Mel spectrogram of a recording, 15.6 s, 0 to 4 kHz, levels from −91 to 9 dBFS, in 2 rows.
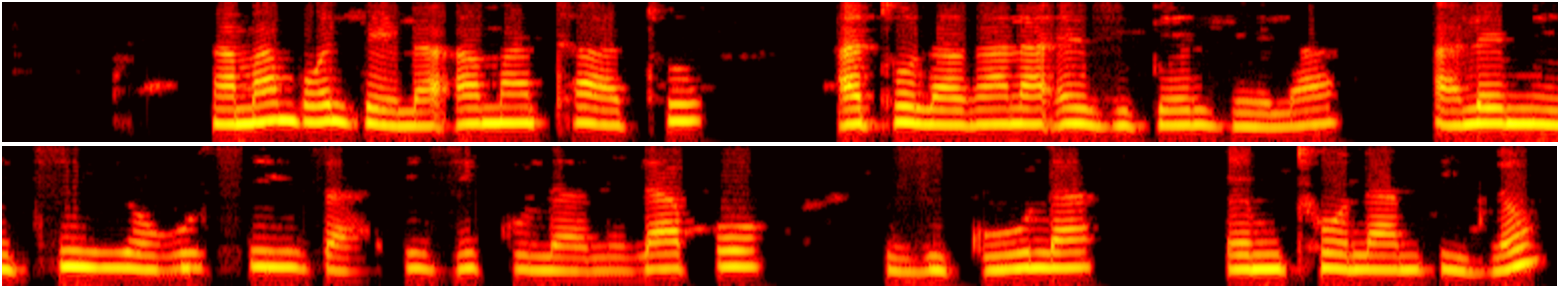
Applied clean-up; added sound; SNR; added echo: none; none; none; none.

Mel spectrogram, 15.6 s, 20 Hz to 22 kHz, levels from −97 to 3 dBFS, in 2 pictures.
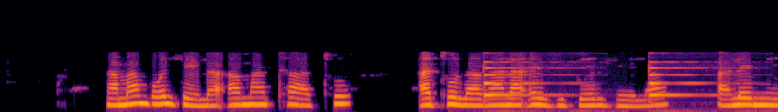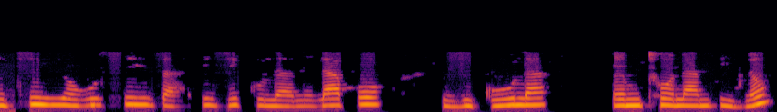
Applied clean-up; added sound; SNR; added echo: none; Keyboard (musical); 4 dB; none.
